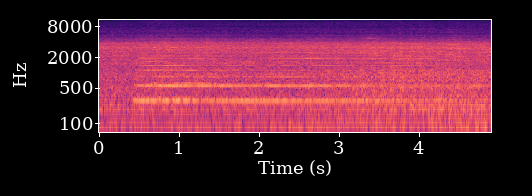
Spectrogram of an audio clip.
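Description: An electric locomotive sounds its horn.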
